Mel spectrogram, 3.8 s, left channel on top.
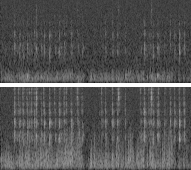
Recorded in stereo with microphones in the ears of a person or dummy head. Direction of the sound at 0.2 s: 65° right (ahead or behind).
